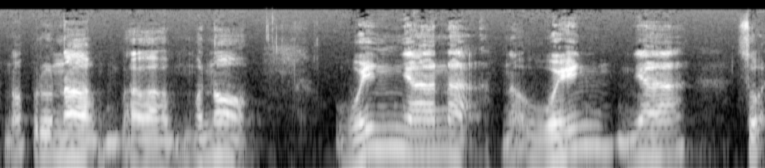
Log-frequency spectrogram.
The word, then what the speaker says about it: mano: And mana, mano, O is pronounced O, mano.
